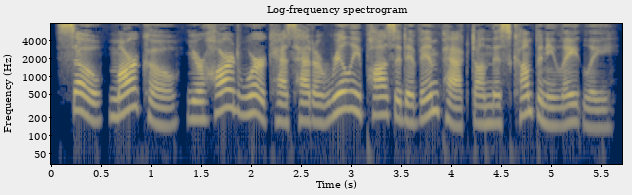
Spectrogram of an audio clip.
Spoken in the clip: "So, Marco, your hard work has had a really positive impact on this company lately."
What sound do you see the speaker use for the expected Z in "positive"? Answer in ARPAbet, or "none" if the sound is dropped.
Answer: Z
